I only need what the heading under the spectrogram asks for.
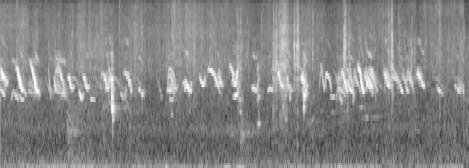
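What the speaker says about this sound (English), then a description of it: "These chicks are big." Chickens cluck steadily in a chicken tractor on a farm, a busy run of close, overlapping calls with a low hum underneath and no talking.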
